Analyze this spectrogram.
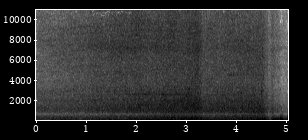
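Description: Jet aircraft noise, a rumbling roar that grows steadily louder and then cuts off abruptly near the end.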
